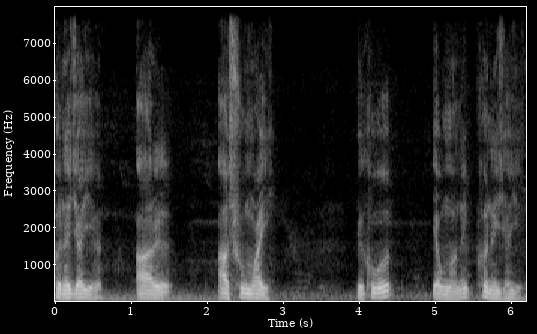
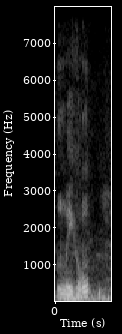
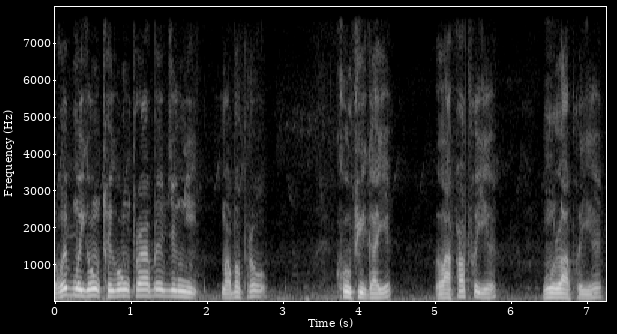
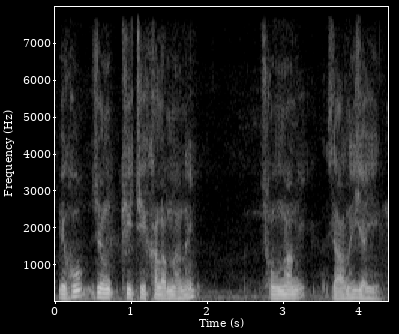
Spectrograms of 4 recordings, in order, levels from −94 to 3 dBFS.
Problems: constant background noise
